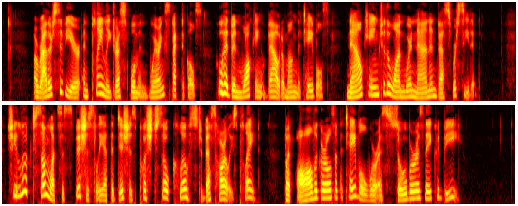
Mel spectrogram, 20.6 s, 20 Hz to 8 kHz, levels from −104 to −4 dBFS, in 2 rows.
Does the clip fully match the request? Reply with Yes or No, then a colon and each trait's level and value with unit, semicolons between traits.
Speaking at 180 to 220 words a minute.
No: average, 165 wpm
